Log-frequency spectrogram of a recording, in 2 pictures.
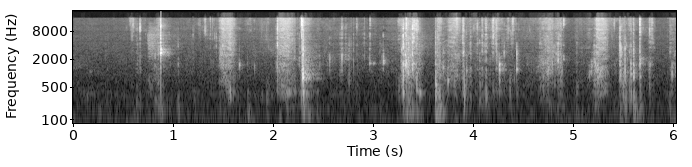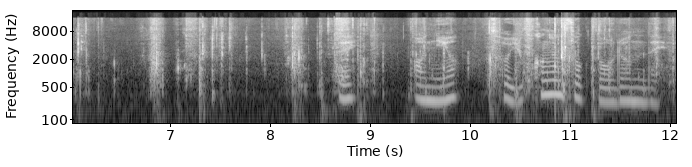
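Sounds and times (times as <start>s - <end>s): slime squished by hand: 0.6s - 12.0s.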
